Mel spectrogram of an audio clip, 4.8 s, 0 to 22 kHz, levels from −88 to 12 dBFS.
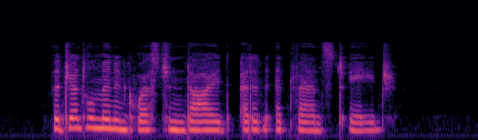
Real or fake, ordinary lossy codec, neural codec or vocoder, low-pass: real; MP3, 48 kbps; none; 7.2 kHz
